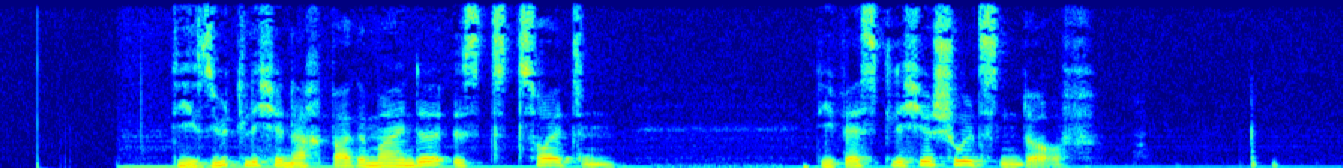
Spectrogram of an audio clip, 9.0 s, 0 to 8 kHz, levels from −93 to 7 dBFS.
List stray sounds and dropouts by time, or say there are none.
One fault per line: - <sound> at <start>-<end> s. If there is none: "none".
none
